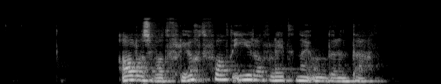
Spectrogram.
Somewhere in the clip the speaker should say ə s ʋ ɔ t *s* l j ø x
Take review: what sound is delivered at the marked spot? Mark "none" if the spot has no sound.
f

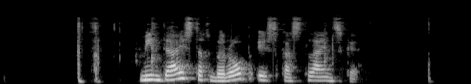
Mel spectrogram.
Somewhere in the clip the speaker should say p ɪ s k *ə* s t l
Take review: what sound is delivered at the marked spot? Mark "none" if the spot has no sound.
a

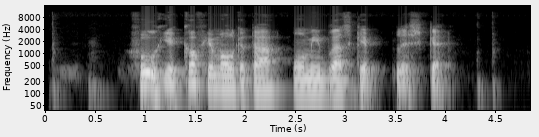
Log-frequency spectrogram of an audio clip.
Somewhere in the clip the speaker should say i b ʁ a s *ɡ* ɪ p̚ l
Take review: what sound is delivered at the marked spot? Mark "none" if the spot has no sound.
k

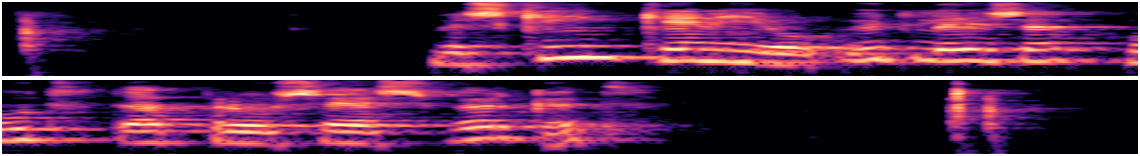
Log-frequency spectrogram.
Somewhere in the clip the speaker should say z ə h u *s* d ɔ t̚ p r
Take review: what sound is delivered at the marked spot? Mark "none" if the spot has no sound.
t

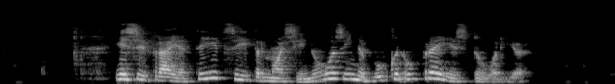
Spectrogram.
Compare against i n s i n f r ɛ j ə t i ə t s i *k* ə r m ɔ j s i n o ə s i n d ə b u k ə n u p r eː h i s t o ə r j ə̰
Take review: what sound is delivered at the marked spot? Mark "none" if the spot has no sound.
t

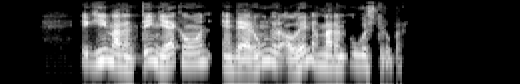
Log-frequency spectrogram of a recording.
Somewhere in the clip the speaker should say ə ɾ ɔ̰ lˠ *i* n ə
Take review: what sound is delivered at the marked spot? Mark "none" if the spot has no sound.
ɪ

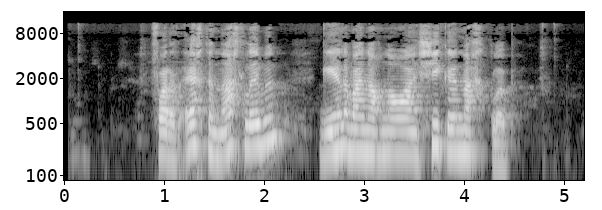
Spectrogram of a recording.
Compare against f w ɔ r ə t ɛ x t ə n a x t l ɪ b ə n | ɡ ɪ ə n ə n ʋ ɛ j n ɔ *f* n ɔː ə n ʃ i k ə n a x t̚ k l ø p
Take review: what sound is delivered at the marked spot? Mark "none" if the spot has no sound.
x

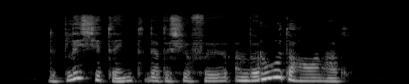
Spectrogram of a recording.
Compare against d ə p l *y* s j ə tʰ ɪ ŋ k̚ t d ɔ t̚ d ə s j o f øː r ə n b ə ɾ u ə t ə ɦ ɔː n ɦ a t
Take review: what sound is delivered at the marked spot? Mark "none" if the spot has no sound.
i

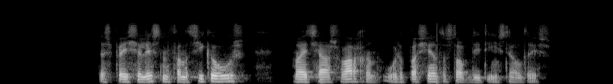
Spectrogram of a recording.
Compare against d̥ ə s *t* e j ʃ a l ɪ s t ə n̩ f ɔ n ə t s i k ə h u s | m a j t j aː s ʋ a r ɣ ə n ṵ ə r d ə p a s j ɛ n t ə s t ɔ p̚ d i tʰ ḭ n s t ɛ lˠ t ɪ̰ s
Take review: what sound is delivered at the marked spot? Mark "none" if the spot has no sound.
p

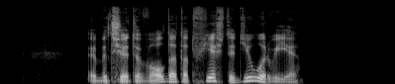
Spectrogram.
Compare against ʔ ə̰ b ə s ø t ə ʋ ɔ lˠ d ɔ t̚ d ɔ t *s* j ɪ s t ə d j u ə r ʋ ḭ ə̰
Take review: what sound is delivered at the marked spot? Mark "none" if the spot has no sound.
f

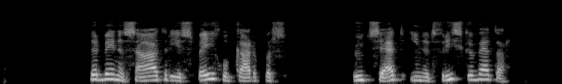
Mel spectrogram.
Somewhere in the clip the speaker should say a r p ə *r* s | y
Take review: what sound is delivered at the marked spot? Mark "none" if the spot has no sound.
r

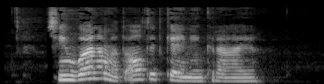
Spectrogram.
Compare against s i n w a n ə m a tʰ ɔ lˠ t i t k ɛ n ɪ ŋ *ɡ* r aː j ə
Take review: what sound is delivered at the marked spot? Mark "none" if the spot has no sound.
k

